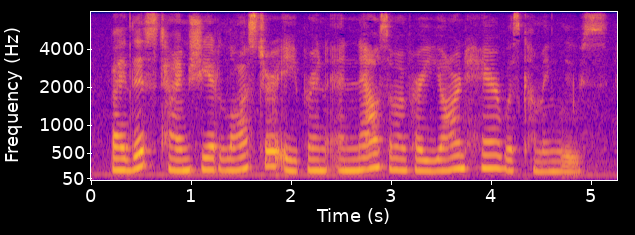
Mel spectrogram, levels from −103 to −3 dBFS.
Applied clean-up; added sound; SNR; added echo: none; none; none; none.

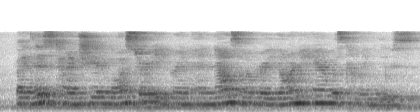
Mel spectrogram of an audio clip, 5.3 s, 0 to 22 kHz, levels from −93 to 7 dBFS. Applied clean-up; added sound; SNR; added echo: none; none; none; reverberation time 1.2 s.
